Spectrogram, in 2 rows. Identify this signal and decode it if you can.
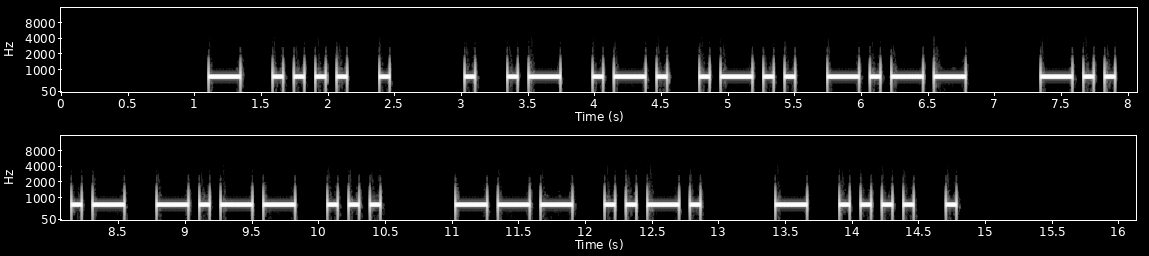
Morse code, heard as a keyed tone, about 15 wpm, 700 Hz. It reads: THE EARLY DAYS OF THE
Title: Sets of 5 Words Encore 15wpm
